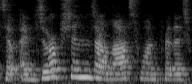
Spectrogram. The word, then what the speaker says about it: adsorption: Now, adsorption is different from absorption. I'm not saying it wrong. It really is adsorption. A sponge absorbs things. Absorb with a B means that it takes it into itself.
